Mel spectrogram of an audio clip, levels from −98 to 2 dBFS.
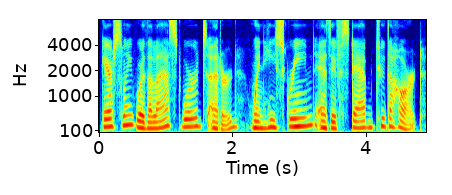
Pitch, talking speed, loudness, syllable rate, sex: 185 Hz, 185 wpm, -16 LUFS, 4.7 syllables/s, female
